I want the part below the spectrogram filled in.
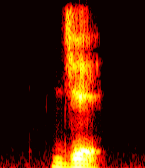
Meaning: the name of the Armenian letter ջ (ǰ)
- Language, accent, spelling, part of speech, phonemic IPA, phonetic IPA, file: Armenian, Eastern Armenian, ջե, noun, /d͡ʒe/, [d͡ʒe], Hy-ջե.ogg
